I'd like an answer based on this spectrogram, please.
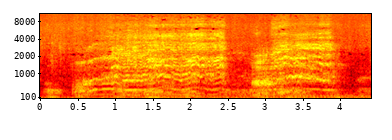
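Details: Pigs squealing in two long, strained, harmonic bursts separated by a short pause, with low grunting underneath.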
